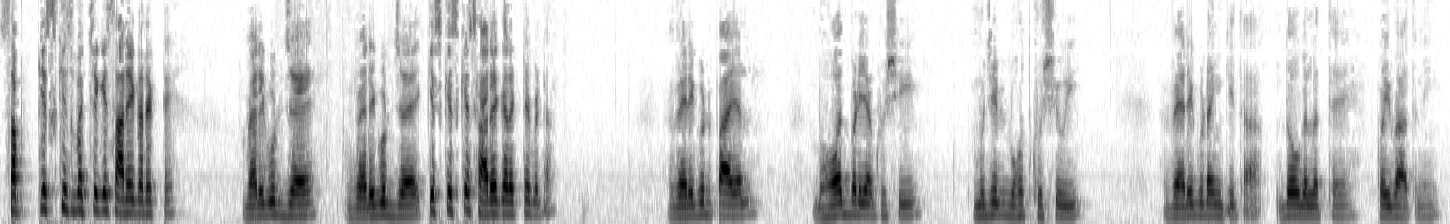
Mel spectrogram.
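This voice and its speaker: A man's voice: on the high side, a little slow, pauses often, a little mellow. A man teaching chemistry in a live online class, chatty and repetitive, calling his students beta and praising them by name. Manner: chatty, calls students beta, repeats answers.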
